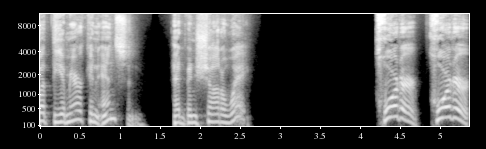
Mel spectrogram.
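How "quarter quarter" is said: high, loud, pleading shout. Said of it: "they shouted across the blood-slicked deck".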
